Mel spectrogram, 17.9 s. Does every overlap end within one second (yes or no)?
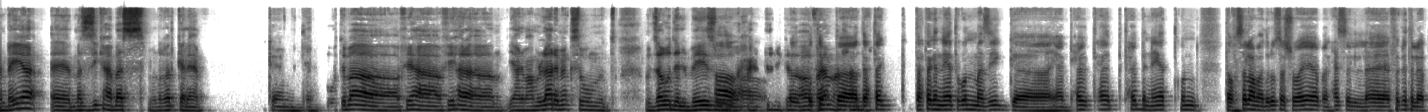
no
